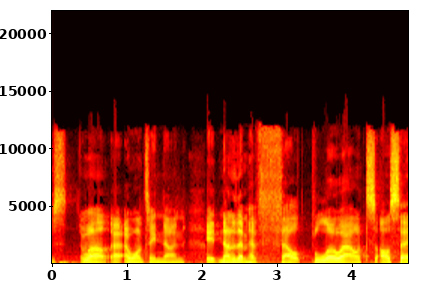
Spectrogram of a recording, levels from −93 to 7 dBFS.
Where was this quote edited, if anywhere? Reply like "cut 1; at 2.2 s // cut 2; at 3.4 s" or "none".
cut 1; at 2.0 s // cut 2; at 3.4 s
